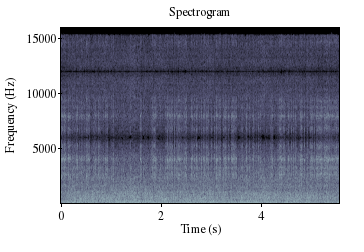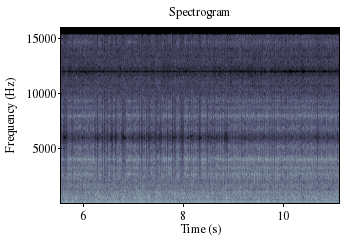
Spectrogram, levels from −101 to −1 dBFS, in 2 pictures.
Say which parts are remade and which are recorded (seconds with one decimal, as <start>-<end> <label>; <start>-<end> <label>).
0.0-3.9 recorded; 3.9-4.9 remade; 4.9-8.6 recorded; 8.6-10.0 remade; 10.0-11.1 recorded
